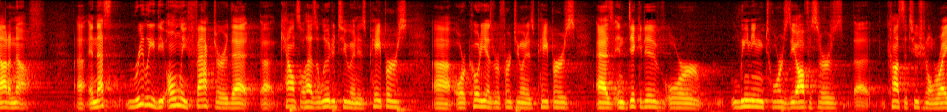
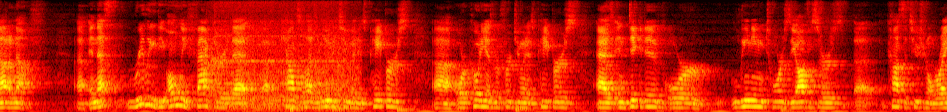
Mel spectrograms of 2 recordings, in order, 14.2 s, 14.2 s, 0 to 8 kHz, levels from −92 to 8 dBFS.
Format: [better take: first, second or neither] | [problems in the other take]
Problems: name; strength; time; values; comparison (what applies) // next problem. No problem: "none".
first | background sound (Mechanisms); 7 dB below the speech // room echo; dies away in 0.7 s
